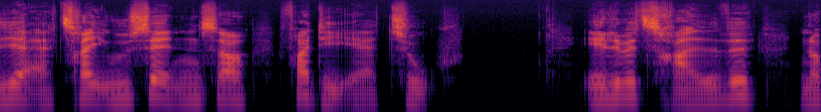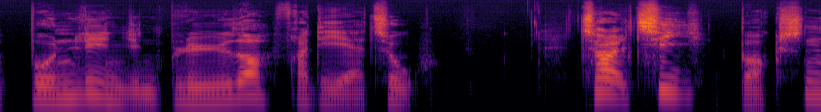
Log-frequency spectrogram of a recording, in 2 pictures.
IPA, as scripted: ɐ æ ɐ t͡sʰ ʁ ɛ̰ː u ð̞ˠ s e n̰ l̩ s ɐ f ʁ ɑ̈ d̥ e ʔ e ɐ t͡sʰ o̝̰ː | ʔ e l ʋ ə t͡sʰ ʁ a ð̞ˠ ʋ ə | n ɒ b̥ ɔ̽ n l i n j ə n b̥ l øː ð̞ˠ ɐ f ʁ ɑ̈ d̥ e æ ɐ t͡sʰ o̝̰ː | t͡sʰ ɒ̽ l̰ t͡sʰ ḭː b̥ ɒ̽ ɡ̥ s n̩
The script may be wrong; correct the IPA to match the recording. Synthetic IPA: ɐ æ ɐ t͡sʰ ʁ ɛ̰ː u ð̞ˠ s e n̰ l̩ s ɐ f ʁ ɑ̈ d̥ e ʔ æ ɐ t͡sʰ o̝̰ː | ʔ e l ʋ ə t͡sʰ ʁ a ð̞ˠ ʋ ə | n ɒ b̥ ɔ̽ n l i n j ə n b̥ l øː ð̞ˠ ɐ f ʁ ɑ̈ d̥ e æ ɐ t͡sʰ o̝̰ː | t͡sʰ ɒ̽ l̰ t͡sʰ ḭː b̥ ɒ̽ ɡ̥ s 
